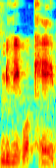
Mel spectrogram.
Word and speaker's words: Milwaukee: De hecho, la pronunciación correcta es Milwaukee. Viene viene de las tribus, no sé qué, y significa el río que cruza la frontera.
